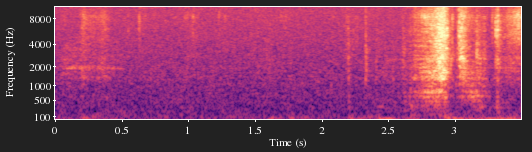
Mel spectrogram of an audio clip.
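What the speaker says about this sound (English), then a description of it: "I'm going to use my trimmer." A paper trimmer slices through a sheet of paper during junk journal crafting, giving a soft rasping slide that builds to a brief, louder scraping cut near the end, close and quiet with no talking.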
